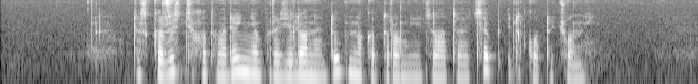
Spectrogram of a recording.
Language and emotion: Russian, neutral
